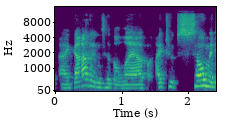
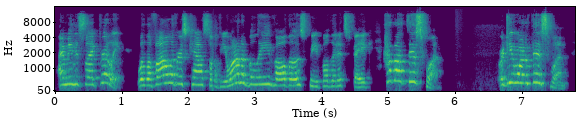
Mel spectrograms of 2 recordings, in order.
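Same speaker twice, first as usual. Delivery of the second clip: really? how about this one; incredulous; 9 semitones higher than usual. Real, not acted. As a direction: pitch climbing high in disbelief. Incredulous challenge to the sceptics.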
